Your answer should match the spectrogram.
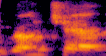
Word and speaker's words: Rocha: My name is spelled Joey like a baby kangaroo, Joey, and then Rocha like a cockroach, R-O-C-H-A.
